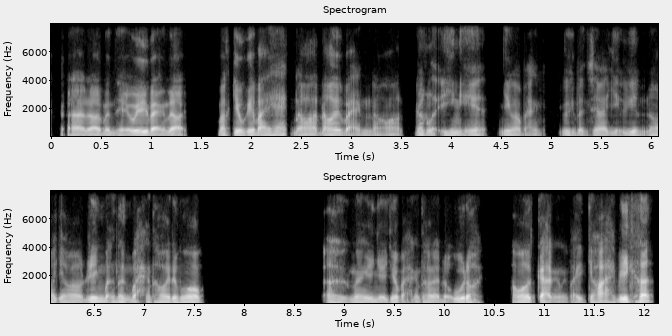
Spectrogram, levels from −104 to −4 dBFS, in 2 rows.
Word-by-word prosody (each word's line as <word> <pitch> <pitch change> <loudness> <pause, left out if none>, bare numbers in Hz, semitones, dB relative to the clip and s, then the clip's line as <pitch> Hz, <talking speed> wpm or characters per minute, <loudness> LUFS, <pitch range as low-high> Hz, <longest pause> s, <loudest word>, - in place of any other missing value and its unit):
ờ, - - 0
rồi 85 0 +2
mình 85 -1 -3
hiểu 90 - +1
ý 120 +3 +7
bạn - - +3
rồi. - - +3 0.3
Mặc 115 -1 -2
dù 110 - +4
cái 155 - +3
bài 110 -7 +1
hát 145 +8 -3
đó - - -2
đối 150 - 0
với 155 0 +2
bạn - - -5
nó 70 +4 -8 0.2
rất 150 +1 -2
là 120 -5 -2
ý 120 +5 -4
nghĩa 100 -2 -2 0.2
nhưng 100 -1 -2
mà 90 - -3
bạn 80 0 -11 0.2
quyết 110 +1 -4
định 80 - -5
sẽ 90 +1 -3
giữ 95 +6 -3
nó 110 +2 -2
cho 95 -6 -1
riêng 100 +2 +4
bản 100 - -1
thân 100 -3 0
bạn 95 - -3
thôi, 105 -2 +1
đúng 100 +3 +1
hông? 120 -7 +5 1.2
Ừ, 95 -4 -3
mang 95 0 0
ý 100 - +1
nghĩa 90 -2 0
cho - - +3
bạn - - -7
thôi - - -2
là - - +1
đủ - - +3
rồi, - - +3 0.3
hổng 105 +6 +2
có 130 - +7
cần 80 - +4 0.2
phải 95 - -3
cho 115 - -2
ai 100 -3 +2
biết 135 +8 +6
hết. 155 +1 +8
100 Hz, 270 wpm, -24 LUFS, 90-120 Hz, 1.2 s, hết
